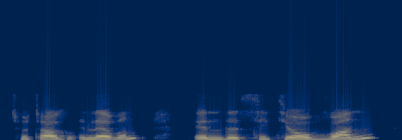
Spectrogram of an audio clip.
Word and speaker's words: Van: in the city of one it's like you can pronounce it like number one 1 or quake 1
